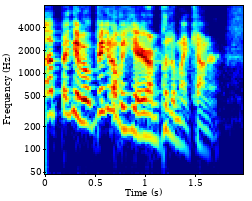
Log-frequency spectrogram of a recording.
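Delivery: loud, high gnome voice with pitch swooping around. Voicing a gnome shopkeeper greeting returning customers: Tizik the gnome voice. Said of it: "He goes".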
